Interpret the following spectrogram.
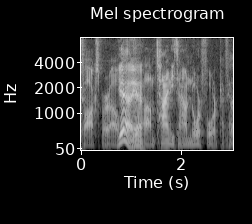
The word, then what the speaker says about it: Norfolk: Tiny town, Norfolk. I feel like Yeah, people don't Norfolk.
